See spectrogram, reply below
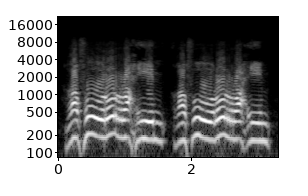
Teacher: إضغام بغير غنة، لأن التنوين تنوين الضم جاء بعده حرف الراء، وحرف الراء أحد حرفي الإضغام بغير غنة.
